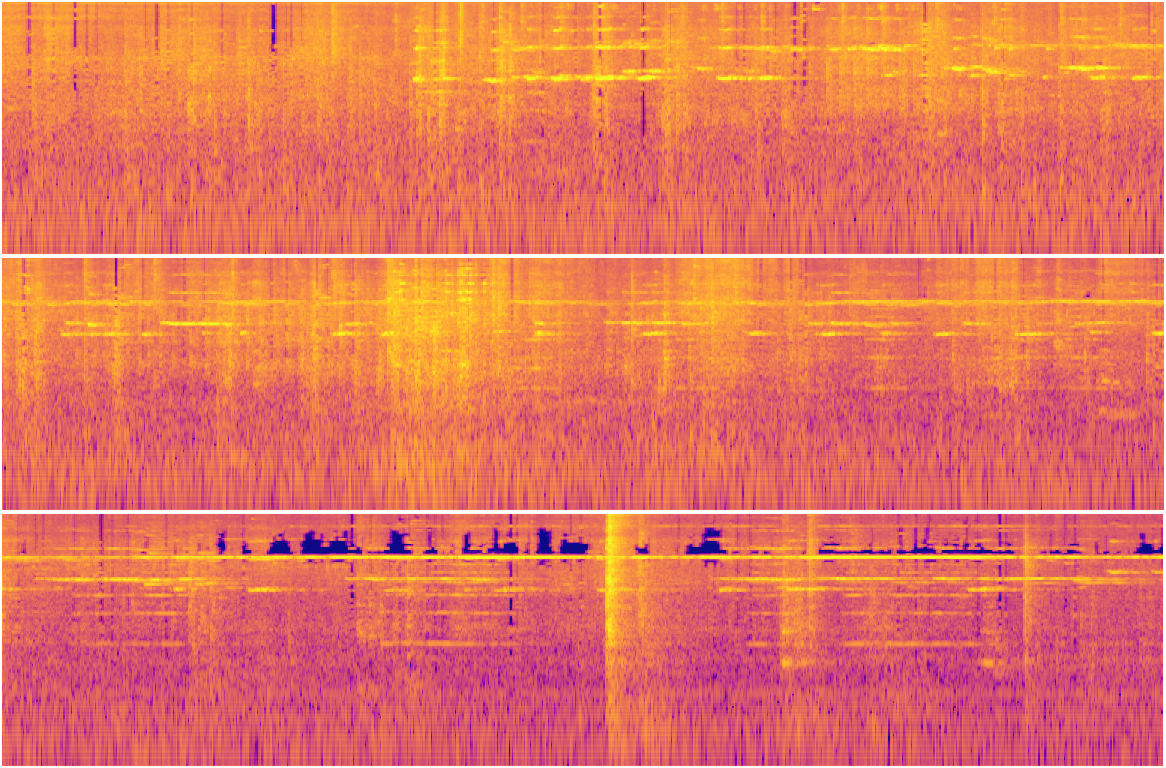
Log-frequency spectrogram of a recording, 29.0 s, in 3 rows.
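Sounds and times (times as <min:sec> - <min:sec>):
train wheels rumbling on rail: 0:00.0 - 0:29.0
high wheel squeal: 0:03.3 - 0:29.0.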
